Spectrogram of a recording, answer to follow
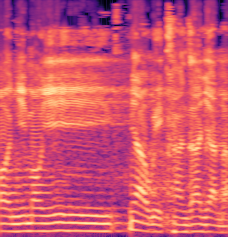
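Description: A Buddhist monk's voice reciting in a level, drawn-out chanting tone over a microphone, one long held syllable and then another after a short break.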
